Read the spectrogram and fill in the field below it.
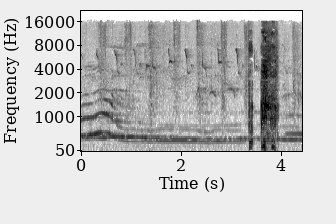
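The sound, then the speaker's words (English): Real wolves of a pack howl, calling, in long, wavering overlapping tones, then two short, harsh, noisy bursts, like growls or rough breaths, break in near the end. No one speaks. “that's just wolves, silly.”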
